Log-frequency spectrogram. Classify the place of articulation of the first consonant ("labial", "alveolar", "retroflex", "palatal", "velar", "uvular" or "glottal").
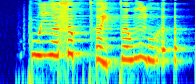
velar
